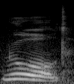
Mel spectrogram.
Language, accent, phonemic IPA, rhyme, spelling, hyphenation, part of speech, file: English, US, /ɹuːld/, -uːld, ruled, ruled, adjective / verb, En-us-ruled.ogg
- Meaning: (adjective) 1. Having printed lines 2. Being a scroll; being such that through every point of S there is a straight line that lies on S; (verb) simple past and past participle of rule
